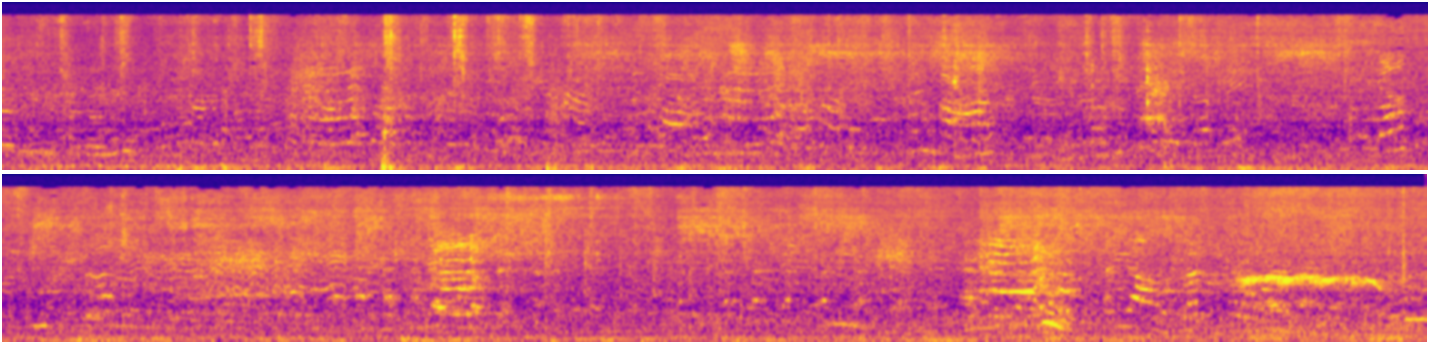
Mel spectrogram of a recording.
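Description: People's voices chatter faintly outdoors.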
